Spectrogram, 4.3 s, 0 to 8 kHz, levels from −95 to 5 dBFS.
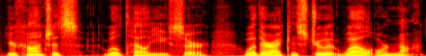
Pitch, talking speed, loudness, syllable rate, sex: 105 Hz, 185 wpm, -19 LUFS, 4.7 syllables/s, male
